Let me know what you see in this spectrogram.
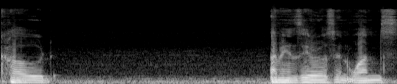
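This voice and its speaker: A man's very deep, low voice in a serious tone, with noticeable background noise. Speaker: artist. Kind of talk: unscripted spoken word piece. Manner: serious yet amusing.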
